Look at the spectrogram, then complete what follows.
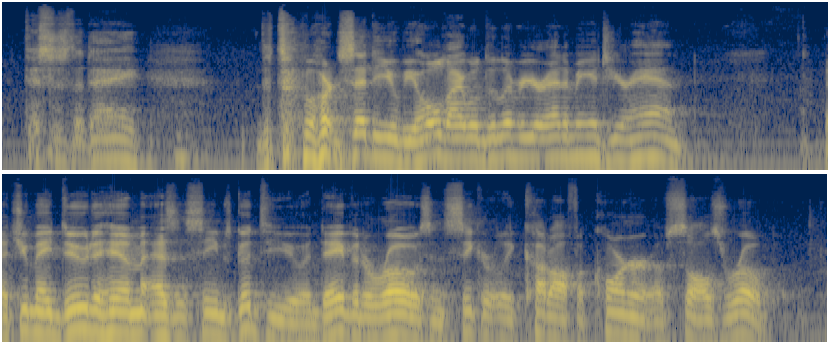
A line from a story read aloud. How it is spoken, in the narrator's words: whispering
